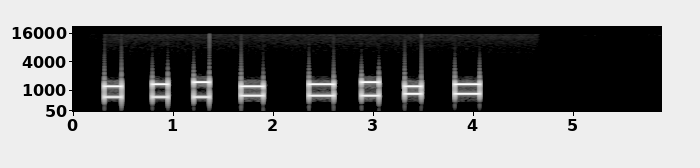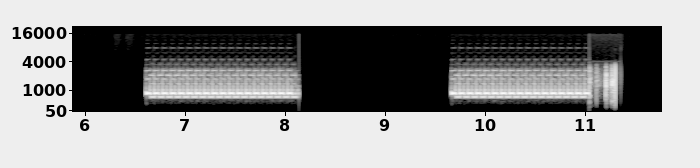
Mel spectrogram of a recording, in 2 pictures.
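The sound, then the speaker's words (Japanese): A man phones to request redelivery of a package: eight quick keypad beeps dial a number, then two long, steady telephone ringback tones purr with a pause between, ending in a sharp click as the line is picked up. No voices. “電話して再配達頼まなきゃ。”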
